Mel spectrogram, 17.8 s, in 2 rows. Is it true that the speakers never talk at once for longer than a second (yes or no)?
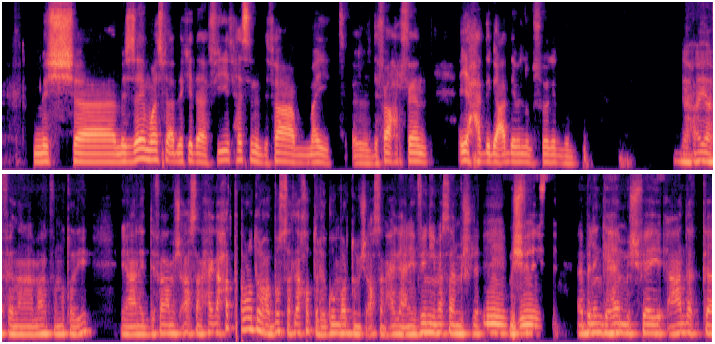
yes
